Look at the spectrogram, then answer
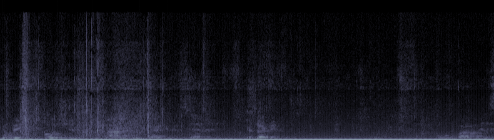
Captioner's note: electronic hum from PA system damage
